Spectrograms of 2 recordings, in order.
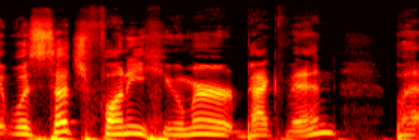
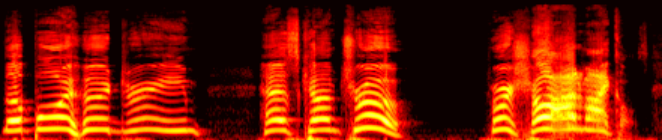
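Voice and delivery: slow, high, booming announcer call; a wrestling announcer's slow high shout; Vince McMahon announcing; 11 semitones higher, 7 dB louder, slower than usual. Retold or imitated. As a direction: bellow it like a ringside announcer. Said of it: "and Vince McMahon says".

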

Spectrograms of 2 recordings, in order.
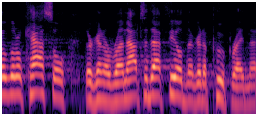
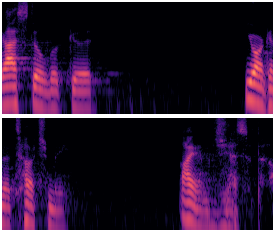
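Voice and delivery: much softer, low and haughty; quietly smug, sure of her own beauty; proud Jezebel; 8 semitones lower, 8 dB quieter than usual. Acted. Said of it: "She's like".

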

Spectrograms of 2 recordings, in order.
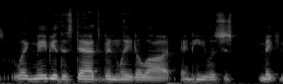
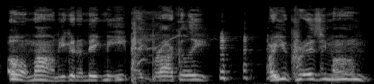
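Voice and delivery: put-on grown man as kid; 9 semitones higher than usual. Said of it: "if he's like".

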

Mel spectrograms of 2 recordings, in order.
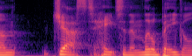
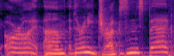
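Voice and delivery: higher-pitched questioning officer; mock cop; 9 semitones higher than usual. Cop asking about a bag, higher mock-official voice.

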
